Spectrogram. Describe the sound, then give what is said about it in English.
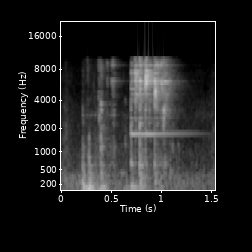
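A beer bottle top drops into a glass of lager: a dull knock first, then a bright ringing clink that hangs briefly before fading. Fairly quiet, with no talking. “I think I may need to fish the bottle top out of my glass now.”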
